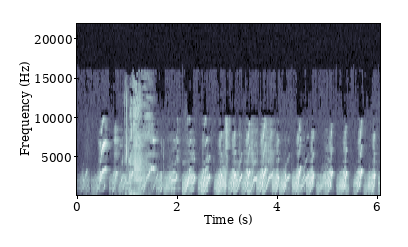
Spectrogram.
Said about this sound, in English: Guinea pig. Oh, yeah. Marvellous. Guinea pig is an awesome animal. Let's hear it again.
